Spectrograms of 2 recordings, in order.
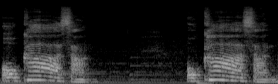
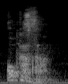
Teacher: Okay, so if you have a double vowel, for example, in that word we just did, okasan, there is an A which is doubled, right? All that means is we lengthen the sound.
